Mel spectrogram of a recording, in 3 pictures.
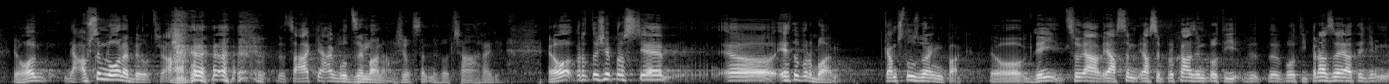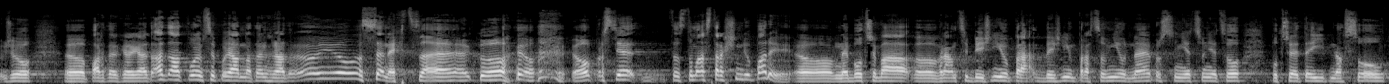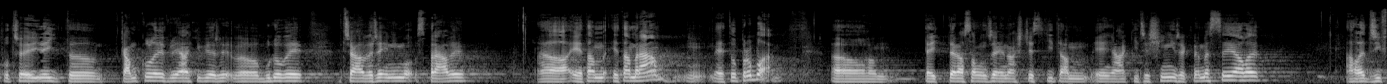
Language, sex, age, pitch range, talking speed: Czech, male, 30-49, 135-165 Hz, 160 wpm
